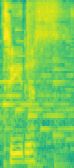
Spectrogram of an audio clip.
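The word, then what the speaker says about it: Tidus: no problem and Titus some people pronounce it tetus Titus I've been calling Titus for years so me too take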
